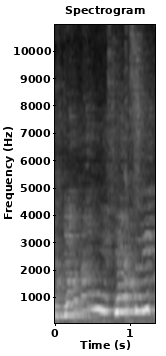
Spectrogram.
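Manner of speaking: very high, pushy mimicry; mock ordering. Teacher mimics ordering a friend not to cry, mock ordering. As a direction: pitch it way up as a hammed-up command. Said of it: "Tapi kalau disuruh".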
